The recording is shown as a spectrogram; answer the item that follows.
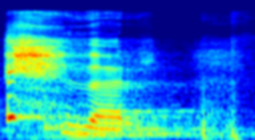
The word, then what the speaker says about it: احذر: هنا كلمة احذر، احذر، احذر، هذه هي كلمة احذر. هنا سنبدأ بهمزة الوصل. هنا كلمة احذر، احذر. هنا الهمزة تكتب ولا تلفظ، احذر، احذر، انتبه إليها.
